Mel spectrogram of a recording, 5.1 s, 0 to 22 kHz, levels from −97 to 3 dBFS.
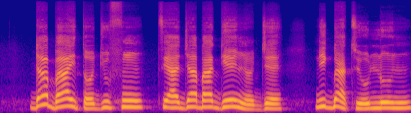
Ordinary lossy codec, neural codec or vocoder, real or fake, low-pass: none; autoencoder, 48 kHz, 32 numbers a frame, DAC-VAE, trained on Japanese speech; fake; none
